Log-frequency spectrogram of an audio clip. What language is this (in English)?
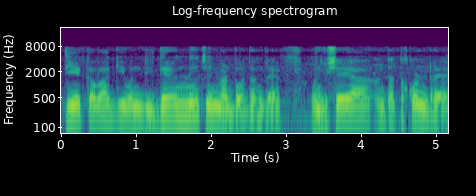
Kannada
